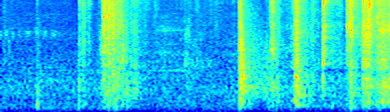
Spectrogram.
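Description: A pickaxe strikes metal with sharp clanging blows.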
